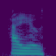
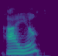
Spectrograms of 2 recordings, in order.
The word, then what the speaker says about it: coyote: You know, it's 2 syllables. Coyote is 3 syllables, but it's so much more fun to say coyote.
